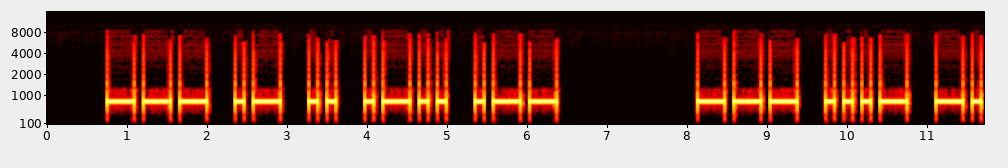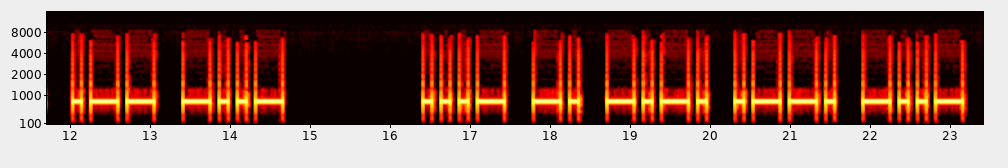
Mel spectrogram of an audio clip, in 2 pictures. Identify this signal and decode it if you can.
Morse code, heard as a keyed tone, about 10 wpm, 800 Hz. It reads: OAILW OVNWX VNCPX
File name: LEZIONI / 6 PKX0 / 6 PKX0 10wpm 2707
